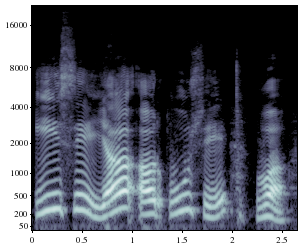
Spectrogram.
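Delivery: ई से य और उ से व dragged out very slowly, word by word; slow dictation. Shown as a demonstration. Teacher dictates the यण संधि rule slowly to students. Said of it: "teacher restates rule slowly".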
